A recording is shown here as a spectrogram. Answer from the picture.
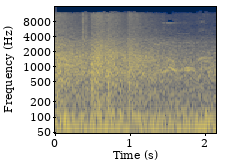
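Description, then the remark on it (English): A rapid series of sharp bangs and cracks from fireworks downtown at night echo over a dense, rumbling outdoor din, the bursts landing irregularly in quick succession. “These were fireworks, but everyone thought it was gunshots and it was chaos.”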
